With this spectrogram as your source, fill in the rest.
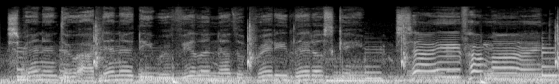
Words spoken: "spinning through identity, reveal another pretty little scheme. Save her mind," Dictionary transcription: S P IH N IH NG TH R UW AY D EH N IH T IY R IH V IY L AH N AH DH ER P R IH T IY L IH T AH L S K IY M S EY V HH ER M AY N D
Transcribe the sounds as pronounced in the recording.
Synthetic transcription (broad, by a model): S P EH N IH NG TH UW AY D EH N IH T IY R IH V IY L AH N AH DH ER P R IH T IY L IH T L S K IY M S EY V HH ER M AY N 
